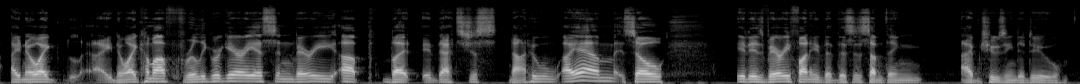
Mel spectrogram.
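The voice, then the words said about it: Slightly raspy voice. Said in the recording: “my voice is a little raspy. ... I think you would hear a little rasp in my voice”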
